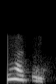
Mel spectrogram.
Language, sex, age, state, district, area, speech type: Assamese, female, 60+, Assam, Golaghat, urban, conversation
